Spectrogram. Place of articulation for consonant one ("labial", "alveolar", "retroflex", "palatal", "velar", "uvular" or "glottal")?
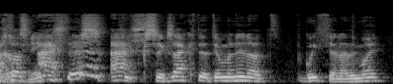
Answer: uvular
